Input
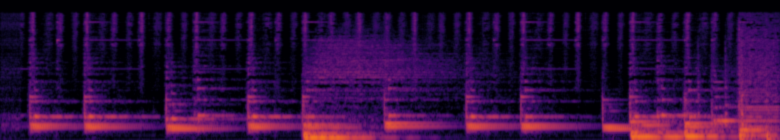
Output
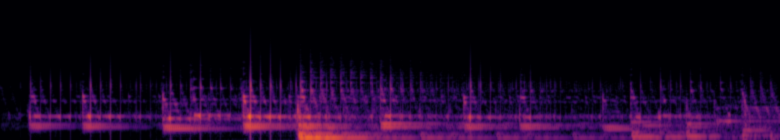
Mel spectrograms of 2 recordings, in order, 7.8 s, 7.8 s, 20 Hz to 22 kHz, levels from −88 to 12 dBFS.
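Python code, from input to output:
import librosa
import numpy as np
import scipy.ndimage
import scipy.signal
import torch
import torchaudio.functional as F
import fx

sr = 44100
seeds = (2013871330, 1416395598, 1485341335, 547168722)

y = fx.doppler_pass(x, sr, speed_mps=7, closest_m=4.1, pass_at_s=2.88)
y = fx.filter_lfo_lowpass(y, sr, shape='saw_down', hz=10.0, low_hz=560.0, high_hz=2100.0, q=7.0)
y = fx.echo_swing(y, sr, ms=761, ratio=1.5, feedback_pct=67, wet_db=-22.0)
y = y * 10.0 ** (-3.5 / 20.0)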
